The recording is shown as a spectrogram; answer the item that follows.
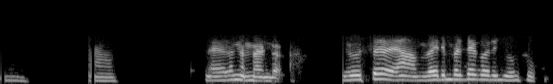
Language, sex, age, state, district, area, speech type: Malayalam, female, 45-60, Kerala, Pathanamthitta, rural, conversation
